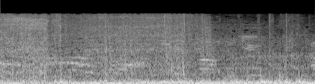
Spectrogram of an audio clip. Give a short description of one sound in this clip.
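An electric blast crackles and roars loudly.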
